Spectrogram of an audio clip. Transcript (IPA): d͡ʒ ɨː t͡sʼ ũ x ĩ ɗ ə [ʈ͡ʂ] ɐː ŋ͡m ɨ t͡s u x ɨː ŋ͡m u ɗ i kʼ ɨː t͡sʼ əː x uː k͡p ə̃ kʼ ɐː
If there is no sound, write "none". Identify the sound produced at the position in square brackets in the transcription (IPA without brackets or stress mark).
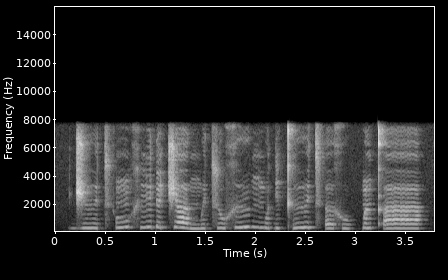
t͡ʃ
